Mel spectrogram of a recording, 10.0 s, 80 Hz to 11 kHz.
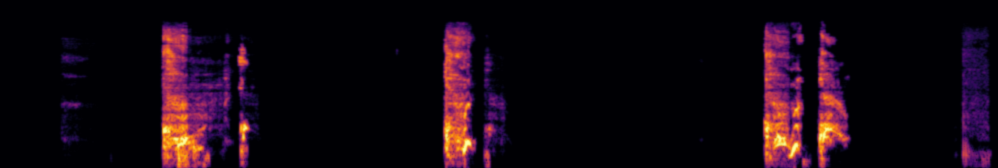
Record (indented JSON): {
  "three_cough_length": "10.0 s",
  "three_cough_amplitude": 31595,
  "three_cough_signal_mean_std_ratio": 0.29,
  "survey_phase": "beta (2021-08-13 to 2022-03-07)",
  "age": "18-44",
  "gender": "Female",
  "wearing_mask": "No",
  "symptom_cough_any": true,
  "symptom_fatigue": true,
  "symptom_headache": true,
  "symptom_onset": "10 days",
  "smoker_status": "Current smoker (1 to 10 cigarettes per day)",
  "respiratory_condition_asthma": false,
  "respiratory_condition_other": false,
  "recruitment_source": "REACT",
  "submission_delay": "2 days",
  "covid_test_result": "Negative",
  "covid_test_method": "RT-qPCR",
  "influenza_a_test_result": "Negative",
  "influenza_b_test_result": "Negative"
}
